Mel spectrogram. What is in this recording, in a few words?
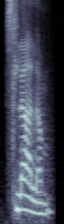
"slalom", Indian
